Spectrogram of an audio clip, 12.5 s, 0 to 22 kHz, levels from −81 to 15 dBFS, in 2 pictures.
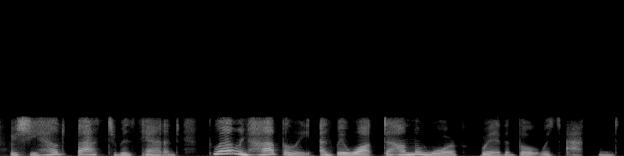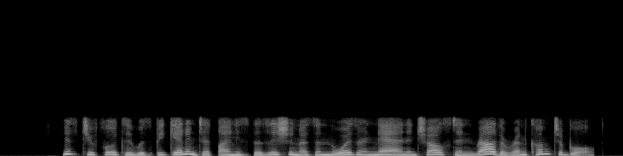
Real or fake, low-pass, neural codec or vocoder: fake; 5.4 kHz; codec, 16 kHz, 0.5 kbps, FunCodec, trained on LibriTTS, 25 frames a second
